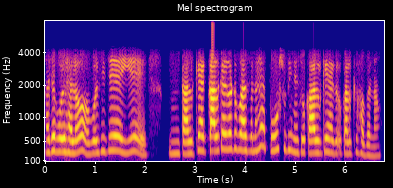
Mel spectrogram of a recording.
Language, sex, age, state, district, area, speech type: Bengali, female, 18-30, West Bengal, Cooch Behar, urban, conversation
